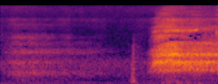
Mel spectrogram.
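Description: A person's breathy sigh near the end, after a quiet pause broken by one short click.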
